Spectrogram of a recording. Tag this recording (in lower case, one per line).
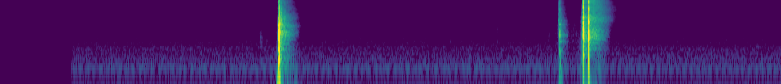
sound effect
silence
